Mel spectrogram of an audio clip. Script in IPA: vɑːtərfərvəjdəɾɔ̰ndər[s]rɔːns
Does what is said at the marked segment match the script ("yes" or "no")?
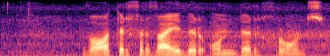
no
